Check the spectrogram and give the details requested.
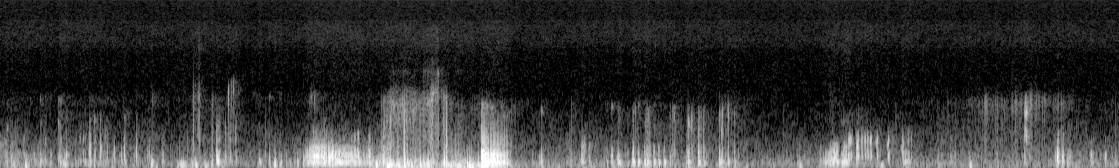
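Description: Low gurgling, bubbling rumbles and crackly pops from the belly, ordinary bowel sounds as gas and fluid move.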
